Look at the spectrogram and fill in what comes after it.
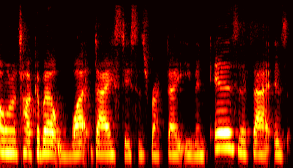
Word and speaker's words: diastasis recti: I say diastasis recti, diastasis recti, diastasis.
